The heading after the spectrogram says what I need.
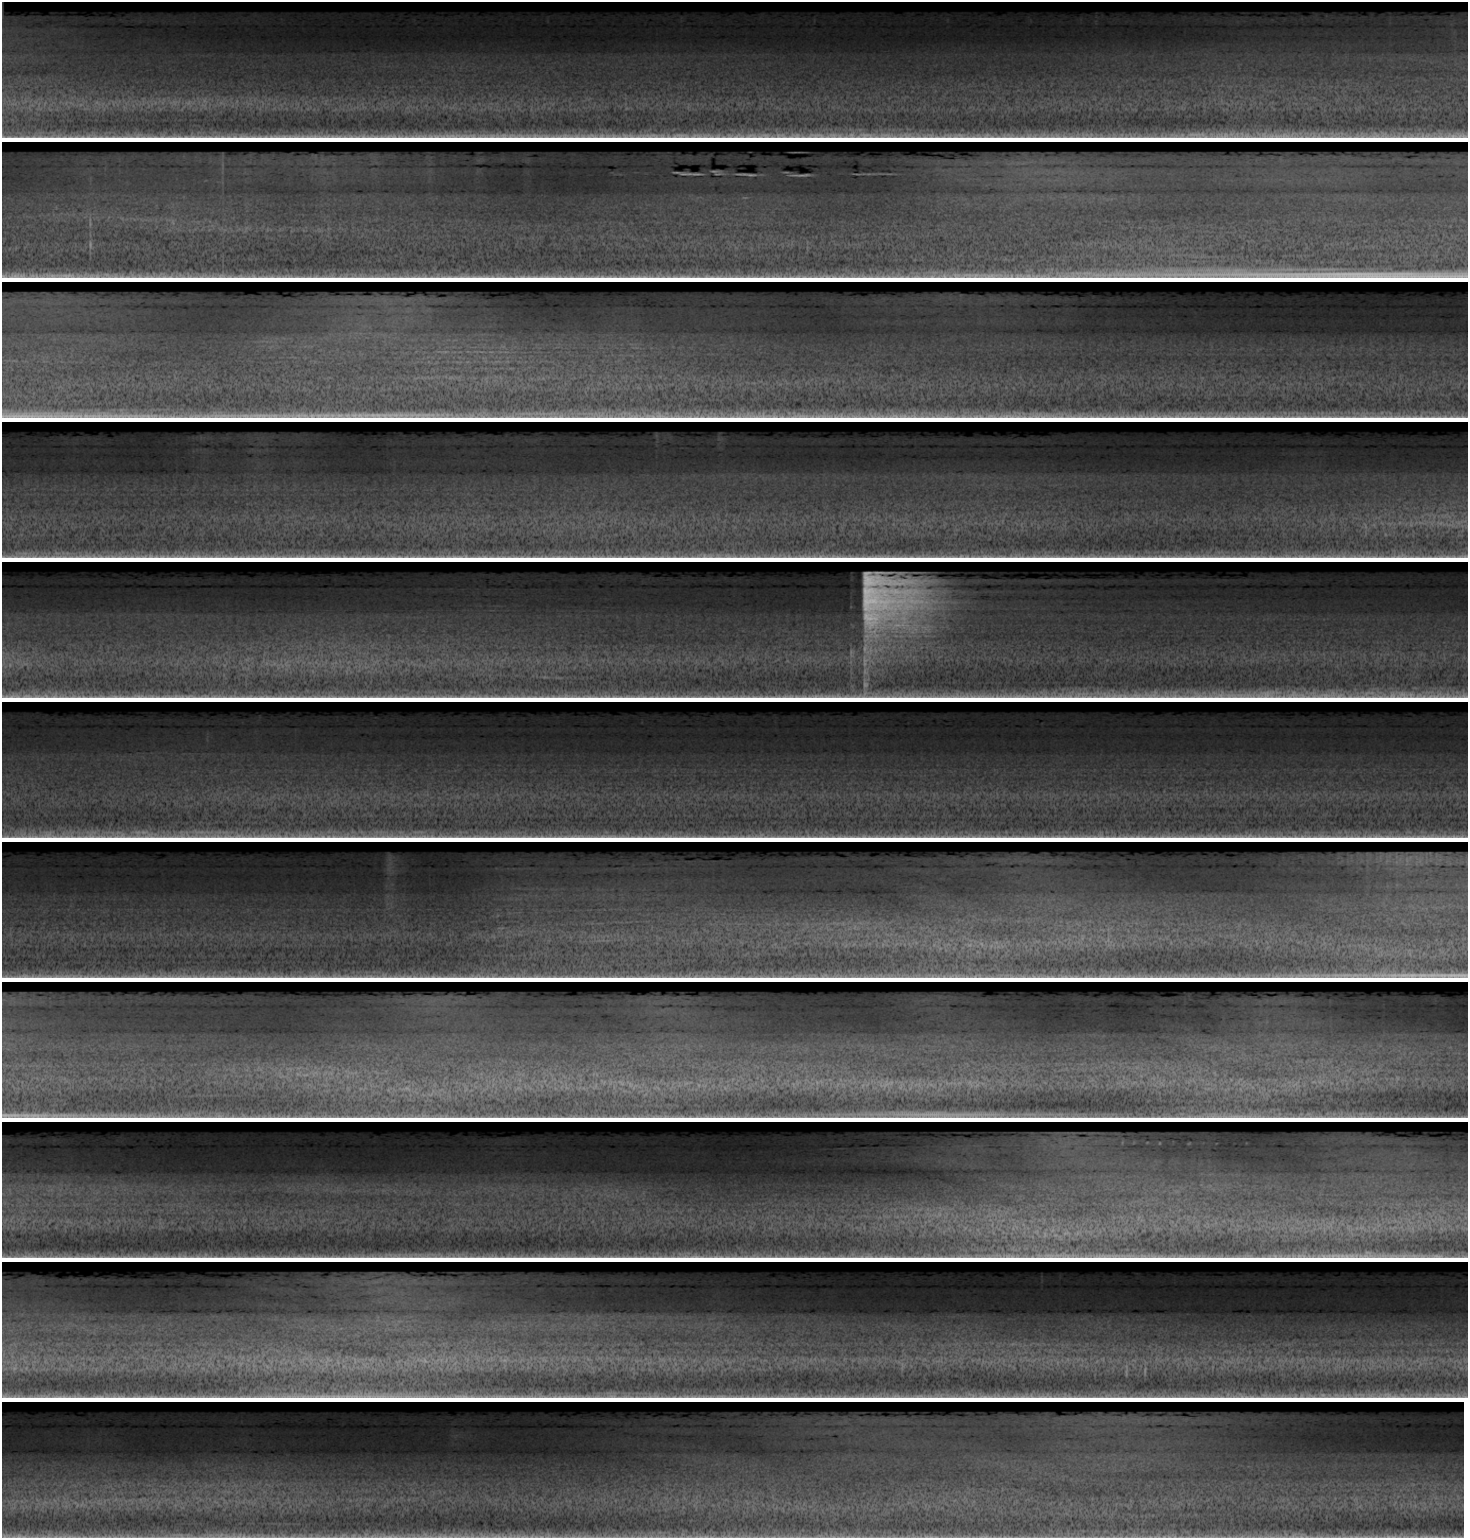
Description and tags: Traffic, Small Town
Sound of a intersection midday, traffic noises
ambience, city, field-recording, small-town, street, traffic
